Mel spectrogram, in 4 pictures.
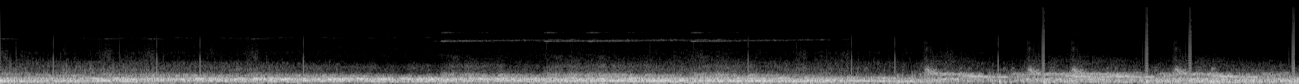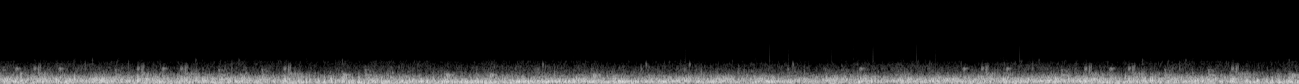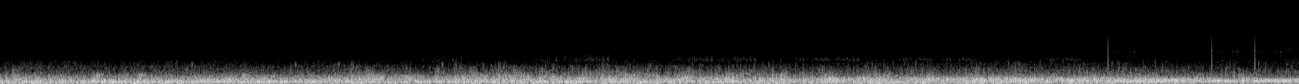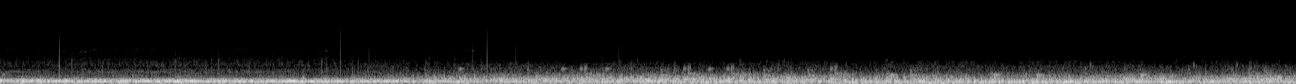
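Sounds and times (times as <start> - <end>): stomach growling: 7.4 - 51.9.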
